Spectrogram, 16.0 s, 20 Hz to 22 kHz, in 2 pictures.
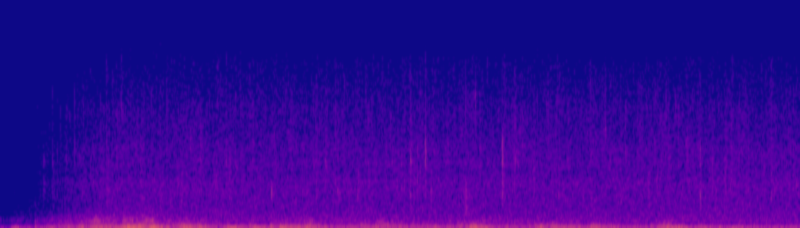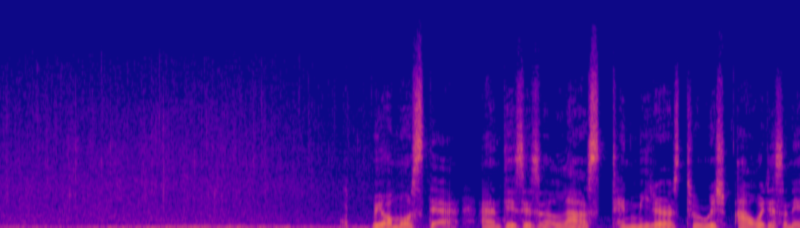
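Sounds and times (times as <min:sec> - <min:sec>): rain falling: 0:00.0 - 0:12.2.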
